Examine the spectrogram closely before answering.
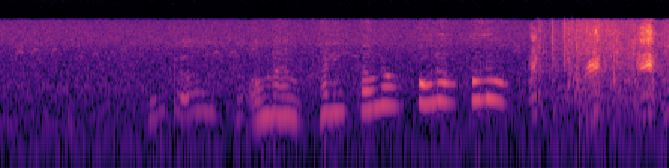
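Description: A duck quacks repeatedly nearby.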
